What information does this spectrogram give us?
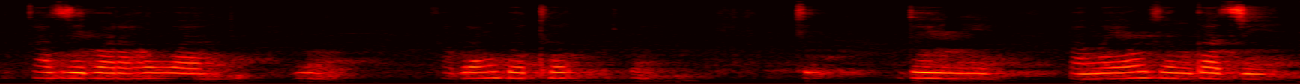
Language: Bodo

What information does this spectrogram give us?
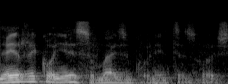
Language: Portuguese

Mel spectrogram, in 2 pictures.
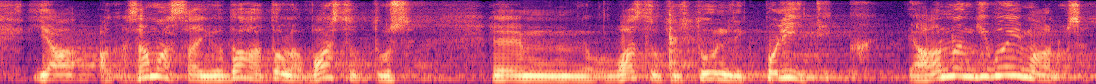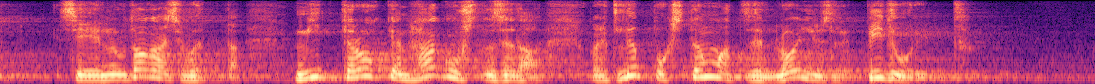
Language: Estonian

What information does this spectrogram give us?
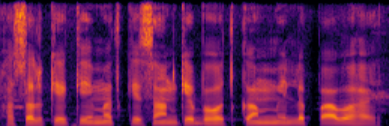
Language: Magahi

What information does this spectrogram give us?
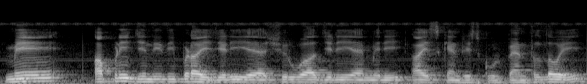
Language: Dogri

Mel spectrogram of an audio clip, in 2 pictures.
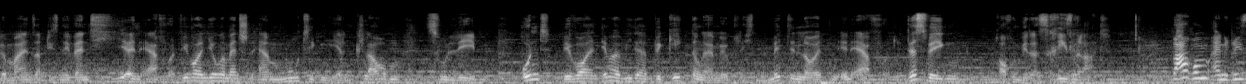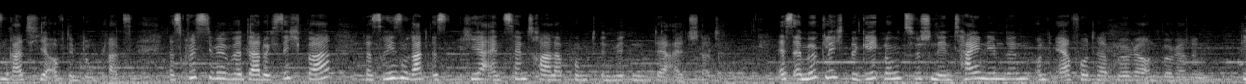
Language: German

